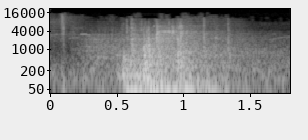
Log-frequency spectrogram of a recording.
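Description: In the Game of Thrones Telltale video game, a heavy door opens with a muffled thud and low scraping rumble at moderate loudness, set against a quiet ambient background.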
